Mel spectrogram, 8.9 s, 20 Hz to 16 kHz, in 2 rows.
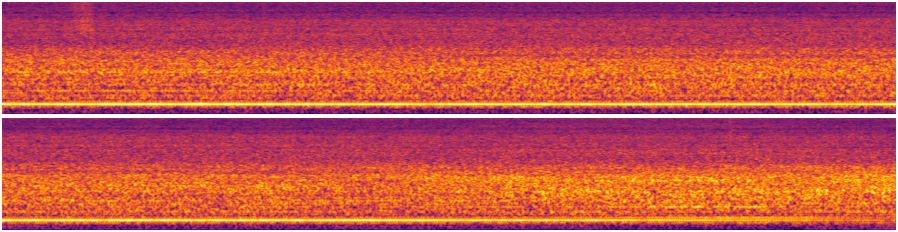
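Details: Jeep Wrangler 4xe charging at 120V in 30°C (86°F) heat: loud steady hum with airy rush from battery cooling, running until charge ends or unplugged; normal.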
